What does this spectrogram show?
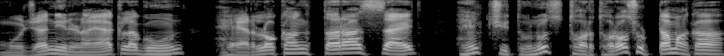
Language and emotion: Goan Konkani, fearful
